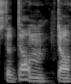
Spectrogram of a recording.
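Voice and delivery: voice breaking mid-word. A speaker describing a map's layout, voice cracking. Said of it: "Oh, voice crack".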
